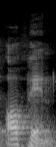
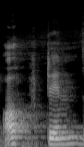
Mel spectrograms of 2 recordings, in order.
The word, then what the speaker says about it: often: তারপর কি বলছে দেখো, SHE, শি, OFTEN, এটার উচ্চারণ হচ্ছে অফেন। অফটেন বলা যাবে না।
